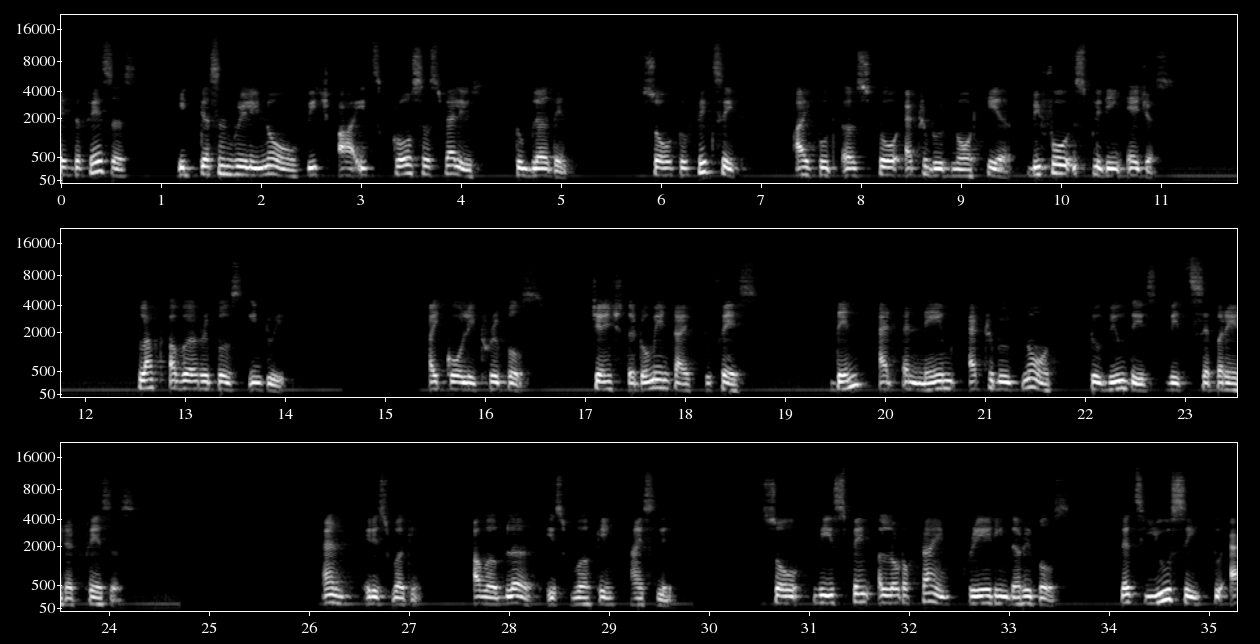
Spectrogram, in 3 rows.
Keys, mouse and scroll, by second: 0.1-0.6 middle drag, 1.5 middle drag, 3.1 click, 5.9 drag, 6.4 click, 7.5 ctrl+shift+click, 8.6 shift+a, 11.5 click, 12.3 ctrl+shift+click, 13.4-14.4 drag, 15.0 click, 15.2 click, 15.6-16.9 drag, 16.5 p, 17.0 x, 17.4 ctrl+click, 18.3-18.7 drag, 19.7 shift+a, 21.8 ctrl+c, 22.3 ctrl+v, 23.4 ctrl+shift+click, 24.4 ctrl+shift+click, 25.2-27.3 middle drag, 27.8 middle click, 27.9 middle click, 28.1 middle click, 28.8 click, 29.2 click, 29.8 click, 30.4 click, 30.6 m, 31.8 m, 33.1 ctrl+click, 33.3 click, 33.6 ctrl+click, 33.9 click, 34.4 click, 34.8 click.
